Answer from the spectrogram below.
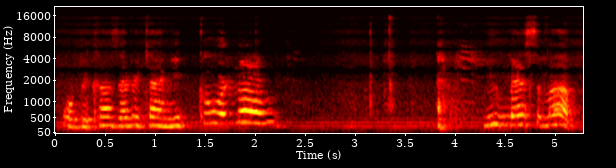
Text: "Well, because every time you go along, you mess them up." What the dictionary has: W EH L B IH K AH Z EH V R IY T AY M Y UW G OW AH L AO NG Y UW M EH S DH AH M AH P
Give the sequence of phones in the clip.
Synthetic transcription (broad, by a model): W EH L B IH K AH Z EH V R IY T AY M Y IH G OW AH N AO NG Y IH M EH S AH M AH P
